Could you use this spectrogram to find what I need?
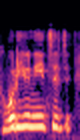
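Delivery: chirpy offers of help; eager helpers. Retold or imitated. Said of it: "everyone's like".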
